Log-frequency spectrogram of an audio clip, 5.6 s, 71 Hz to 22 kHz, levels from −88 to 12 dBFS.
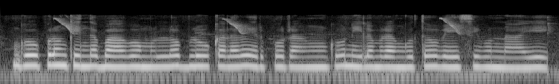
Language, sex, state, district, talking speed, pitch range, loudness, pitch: Telugu, female, Telangana, Mahabubabad, 120 wpm, 230-245 Hz, -15 LUFS, 235 Hz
